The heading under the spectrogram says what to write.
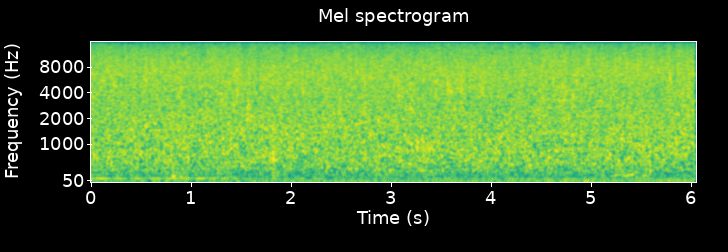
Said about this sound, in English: All there is the sound of the rain gently coming down.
